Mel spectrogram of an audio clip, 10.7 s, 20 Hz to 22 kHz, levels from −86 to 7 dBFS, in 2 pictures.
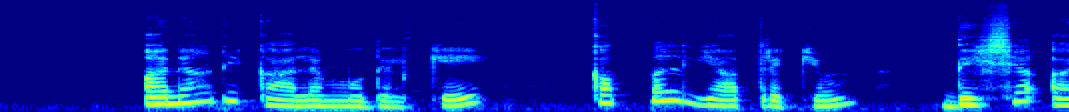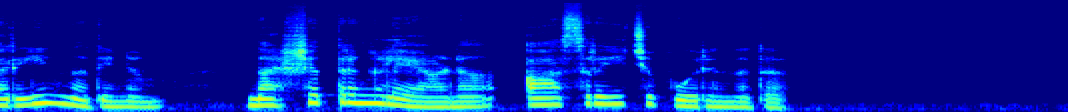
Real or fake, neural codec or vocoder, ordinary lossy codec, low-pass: real; none; none; 19.8 kHz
